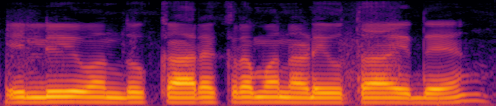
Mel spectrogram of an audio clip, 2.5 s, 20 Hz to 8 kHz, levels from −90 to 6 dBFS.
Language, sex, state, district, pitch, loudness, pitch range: Kannada, male, Karnataka, Bidar, 135 Hz, -14 LUFS, 135-140 Hz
